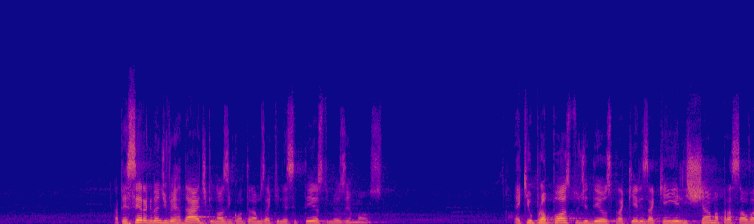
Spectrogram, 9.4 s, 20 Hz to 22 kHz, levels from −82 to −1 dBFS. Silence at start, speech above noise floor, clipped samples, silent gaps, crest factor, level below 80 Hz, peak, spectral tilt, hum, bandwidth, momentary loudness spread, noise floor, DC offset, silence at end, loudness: 1.45 s; 34 dB; under 0.1%; none; 22 dB; -70 dBFS; -12 dBFS; -4.5 dB/octave; none; 14 kHz; 13 LU; -65 dBFS; under 0.1%; 0 s; -32 LUFS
